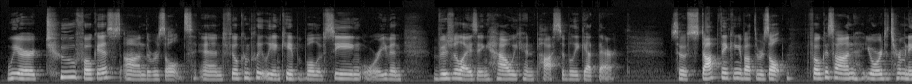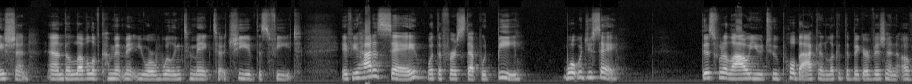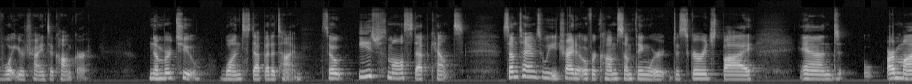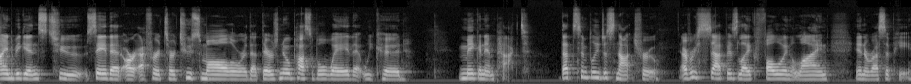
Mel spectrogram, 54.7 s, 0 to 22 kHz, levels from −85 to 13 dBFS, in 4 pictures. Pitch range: 170-200 Hz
